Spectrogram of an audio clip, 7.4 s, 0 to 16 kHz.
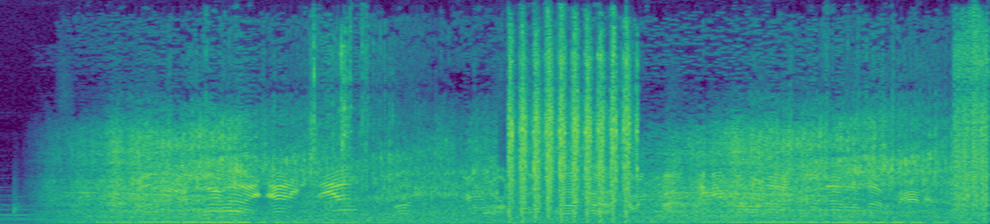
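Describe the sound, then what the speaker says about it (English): B-17 bomber engines in a 1990 Memphis Belle war film scene: a loud, droning propeller hum runs throughout, broken by a burst of rapid machine-gun fire and film sound effects, with voices over it. "The Memphis Belle was a real B-17 bomber that completed 25 missions over Europe during World War II"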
